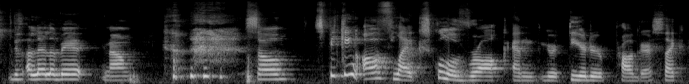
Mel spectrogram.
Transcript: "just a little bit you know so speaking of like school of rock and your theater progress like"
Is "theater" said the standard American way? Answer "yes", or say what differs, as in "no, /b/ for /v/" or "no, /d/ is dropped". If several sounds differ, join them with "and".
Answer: no, /t/ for /θ/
